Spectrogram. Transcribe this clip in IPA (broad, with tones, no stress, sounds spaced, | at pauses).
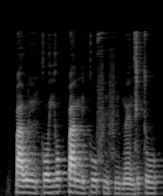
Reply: k͡p a˧ w ĩ˨ k o˧ j o˦ k͡p a˦˨ n i˨˦ k u˧ f i˨ f i˨ b ɛ̃˨ d i˨˦ t u˧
